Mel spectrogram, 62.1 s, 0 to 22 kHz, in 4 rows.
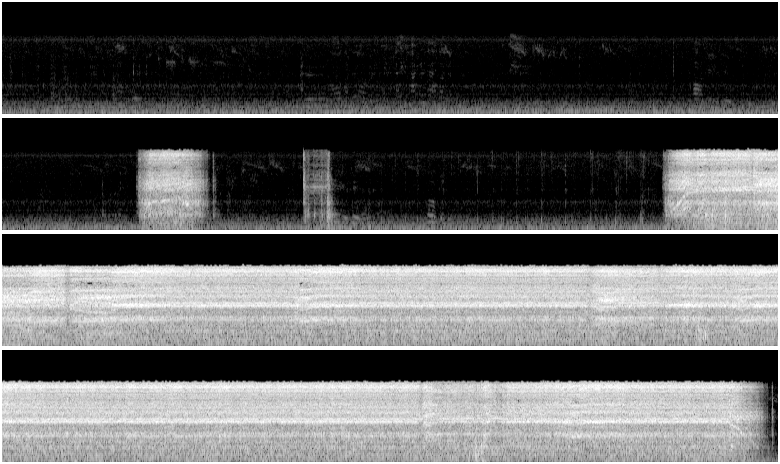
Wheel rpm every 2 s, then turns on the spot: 0, 0, 0, 0, 0, 0, 0, 0, 0, 50, 0, 0, 0, 0, 110, 210, 210, 230, 230, 230, 240, 230, 230, 230, 240, 230, 230, 230, 230, 230, 150.
none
